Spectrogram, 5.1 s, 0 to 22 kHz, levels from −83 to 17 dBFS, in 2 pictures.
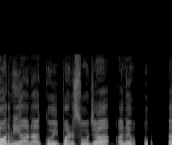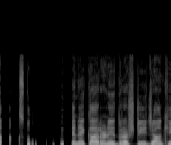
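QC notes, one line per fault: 2.00–3.67 s, digital broadcast dropout: the receiver muted whenever frames failed, leaving repeated holes totalling about 1.2 s across 1.6 s, the longest 240 ms, each entered with a 20 ms fade. The waveform and spectrogram show blank gaps with tapered edges.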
